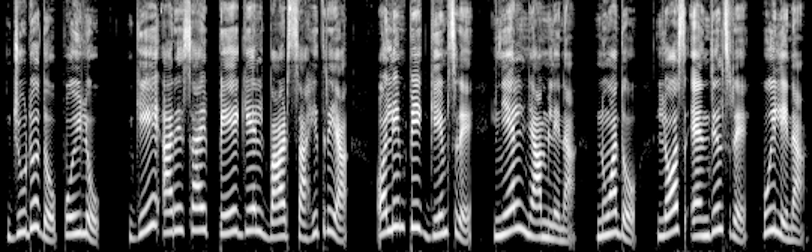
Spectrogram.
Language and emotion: Santali, neutral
